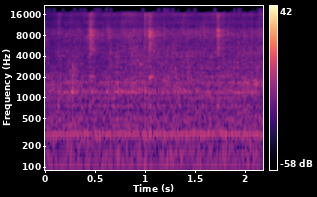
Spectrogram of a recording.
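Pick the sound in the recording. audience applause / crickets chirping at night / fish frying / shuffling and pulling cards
fish frying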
